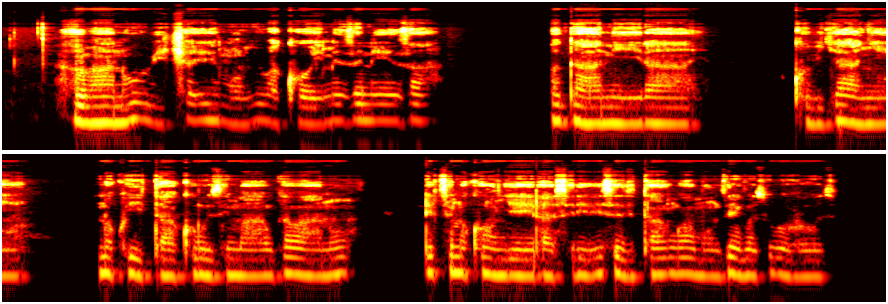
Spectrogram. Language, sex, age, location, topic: Kinyarwanda, male, 18-24, Kigali, health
